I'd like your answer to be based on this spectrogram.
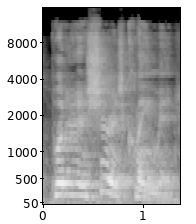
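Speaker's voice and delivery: normal talking voice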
